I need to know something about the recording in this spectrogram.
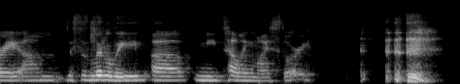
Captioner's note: clears throat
